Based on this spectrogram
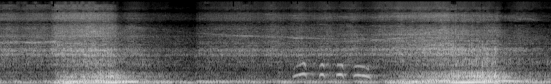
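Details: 2018 Ram 3500 6.7L Cummins diesel just deleted (DPF, DEF, catalytic converter removed), straight-pipe exhaust: loud open rumble rising in two clean rev blips and settling, no popping or leak hiss; normal revving.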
